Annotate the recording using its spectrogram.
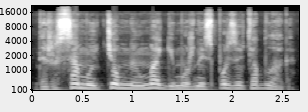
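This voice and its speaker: Husky man narrating an audiobook. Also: on the high side, fast, a little mellow. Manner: dramatic, first-person reading. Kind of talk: audiobook narration of a fan story.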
